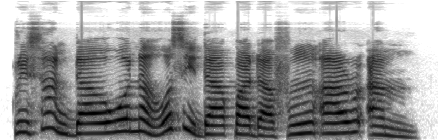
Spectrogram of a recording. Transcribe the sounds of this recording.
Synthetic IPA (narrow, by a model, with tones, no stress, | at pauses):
kɾi˦sa˦n˨ɡ͡ba˧o˧wo˦nãː˦˨o˦si˦˨da˧k͡pa˧da˨fũ˨˦a˦ɾa˦˨nũ˨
